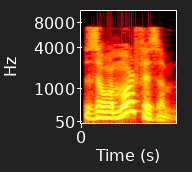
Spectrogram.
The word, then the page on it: zoomorphism: British English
